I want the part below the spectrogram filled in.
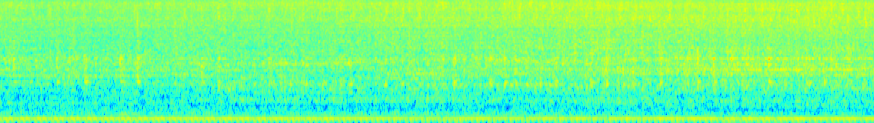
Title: Knocking sound?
